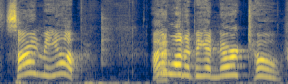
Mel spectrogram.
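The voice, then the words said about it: Mickey Mouse cartoon voice. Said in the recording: “That's Mickey Mouse”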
